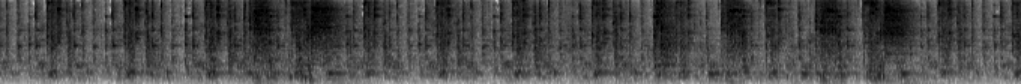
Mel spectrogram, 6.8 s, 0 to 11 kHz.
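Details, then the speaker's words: 2.5 hp hit-and-miss stationary engine running well: sharp clicks in uneven runs of a couple per second, each click the governor-tripped mechanism hitting the bar as it fires; normal hit-and-miss operation. "So every time you hear that click, click, click, that's when that thing's hitting that bar and firing."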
